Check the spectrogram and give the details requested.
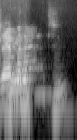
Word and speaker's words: reverend: No, it is re, ver, and. Ren. So it is reverend.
